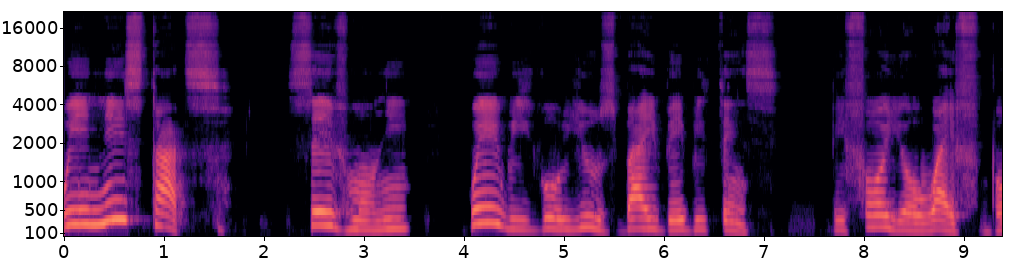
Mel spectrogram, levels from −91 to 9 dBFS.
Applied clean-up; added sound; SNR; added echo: neural mask model Resemble Enhance denoiser.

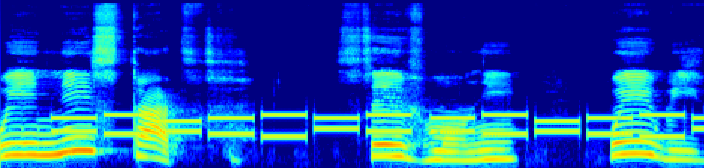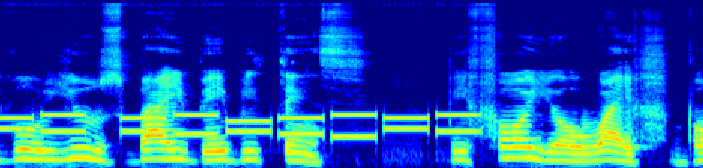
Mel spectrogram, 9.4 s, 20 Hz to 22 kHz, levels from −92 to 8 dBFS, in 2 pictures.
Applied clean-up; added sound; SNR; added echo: neural mask model RNNoise.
